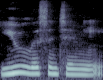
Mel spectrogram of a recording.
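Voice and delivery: mock angry character voice. Retelling how a character snaps at the group leader: imitating an angry character. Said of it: "And he gets so mad".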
